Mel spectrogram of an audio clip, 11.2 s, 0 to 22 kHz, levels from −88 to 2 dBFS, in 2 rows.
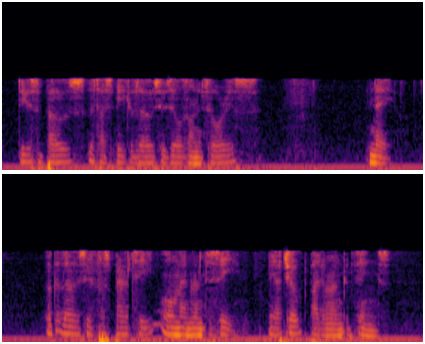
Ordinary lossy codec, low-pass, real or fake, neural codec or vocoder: AAC, 16 kbps; 7.2 kHz; real; none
